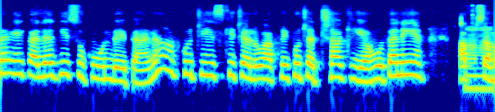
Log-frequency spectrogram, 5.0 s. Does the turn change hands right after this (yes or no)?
no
